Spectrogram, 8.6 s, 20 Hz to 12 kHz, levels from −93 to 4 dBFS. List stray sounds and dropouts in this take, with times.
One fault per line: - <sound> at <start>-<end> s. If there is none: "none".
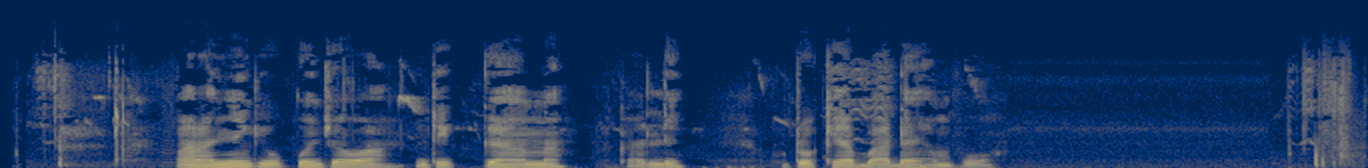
none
